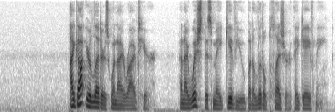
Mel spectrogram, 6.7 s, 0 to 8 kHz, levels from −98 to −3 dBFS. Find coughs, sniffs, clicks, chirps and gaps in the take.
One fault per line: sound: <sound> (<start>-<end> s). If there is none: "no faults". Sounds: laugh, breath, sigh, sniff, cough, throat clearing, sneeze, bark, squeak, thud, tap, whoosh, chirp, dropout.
no faults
